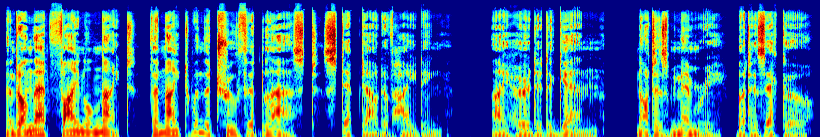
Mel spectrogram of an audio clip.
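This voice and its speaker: Very deep-voiced male mystery narrator. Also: no room sound, clean studio sound. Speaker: narrator of a detective story. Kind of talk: scripted literary narration, first-person mystery.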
